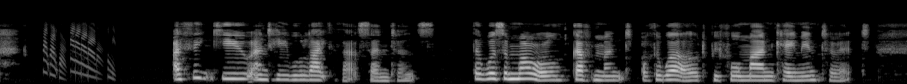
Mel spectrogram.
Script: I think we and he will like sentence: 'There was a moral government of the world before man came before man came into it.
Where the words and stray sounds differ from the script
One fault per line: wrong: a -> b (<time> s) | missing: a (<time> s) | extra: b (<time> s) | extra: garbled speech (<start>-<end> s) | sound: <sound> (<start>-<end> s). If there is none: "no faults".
sound: chirp (0.4-1.2 s)
wrong: we -> you (2.2 s)
extra: that (3.4 s)
missing: before man came (8.0 s)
